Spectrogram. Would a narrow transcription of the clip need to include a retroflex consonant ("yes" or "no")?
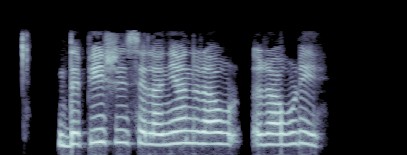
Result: yes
